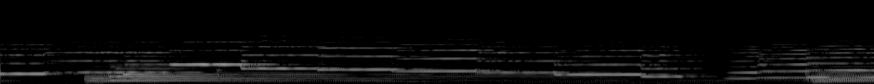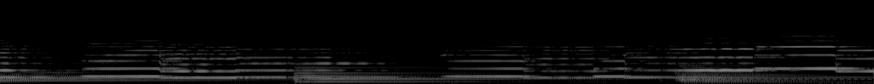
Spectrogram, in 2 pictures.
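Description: Concert flute playing a melodic line over grand piano accompaniment. The flute leads, and the piano lays down fresh low chords every few seconds.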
